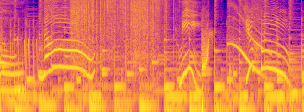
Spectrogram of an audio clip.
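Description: Children's cartoon background music with a bass line of short repeated notes. Over it come sliding cartoon sound effects: swooping rising and falling pitch glides and a whoosh in the first half.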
